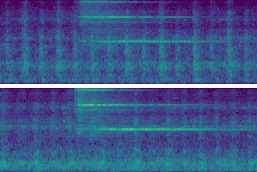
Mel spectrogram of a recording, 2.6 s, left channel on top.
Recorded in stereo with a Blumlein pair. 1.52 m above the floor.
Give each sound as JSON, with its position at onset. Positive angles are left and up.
{"t": 0.7, "sound": "a bicycle bell", "azimuth_deg": -45, "distance_m": 3.0}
